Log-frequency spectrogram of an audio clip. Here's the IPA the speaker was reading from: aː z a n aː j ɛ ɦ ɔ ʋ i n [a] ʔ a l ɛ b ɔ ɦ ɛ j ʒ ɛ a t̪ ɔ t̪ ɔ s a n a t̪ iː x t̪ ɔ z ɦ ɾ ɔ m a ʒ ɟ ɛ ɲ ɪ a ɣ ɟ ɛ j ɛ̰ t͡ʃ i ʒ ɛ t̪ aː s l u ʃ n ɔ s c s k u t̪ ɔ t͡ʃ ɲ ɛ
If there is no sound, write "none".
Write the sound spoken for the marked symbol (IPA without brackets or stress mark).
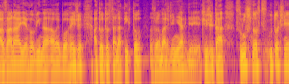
a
